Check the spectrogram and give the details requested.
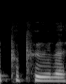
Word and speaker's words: Popoola: And there's the Nigerian, specifically Yoruba way of pronouncing it. And then there's the English way of pronouncing it. And I typically pronounce it in the English way, except if I go to Nigeria, it makes life easy for me to do my best to pronounce it in the Nigerian way. But going with the English way, Popoola, Popoola.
